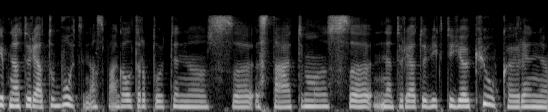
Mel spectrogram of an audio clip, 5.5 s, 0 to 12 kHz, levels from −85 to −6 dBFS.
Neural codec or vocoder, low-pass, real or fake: none; 7.2 kHz; real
